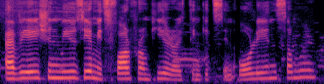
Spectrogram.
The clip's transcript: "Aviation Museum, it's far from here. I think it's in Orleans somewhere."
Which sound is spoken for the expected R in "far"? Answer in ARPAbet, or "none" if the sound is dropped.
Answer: R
